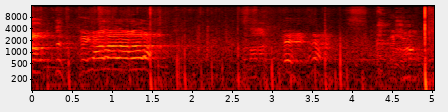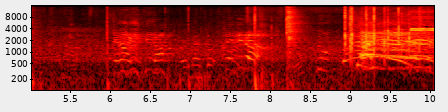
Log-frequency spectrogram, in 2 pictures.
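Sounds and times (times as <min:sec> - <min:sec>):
running footsteps on artificial turf: 0:00.0 - 0:08.1
football being kicked: 0:01.4 - 0:03.8, 0:04.9 - 0:05.2, 0:06.0 - 0:08.3.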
